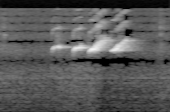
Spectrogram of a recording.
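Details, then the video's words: Caged male double-collared seedeater singing to a female with trembling wings, giving a short run of four bright, high chirped notes rising slightly in pitch, in a quiet indoor setting. "COLEIRO PARDO CANTANDO E TREMENDO ASA PRA FÊMEA"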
